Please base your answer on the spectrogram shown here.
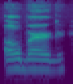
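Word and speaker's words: Åberg: For those of you that might watch a little bit of golf, is Levig Oberg. It looks like Aberg, but it's pronounced Oberg.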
